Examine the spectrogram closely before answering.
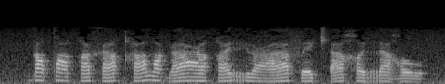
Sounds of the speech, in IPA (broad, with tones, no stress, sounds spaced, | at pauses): ɡ ə˨˩ tˤ a˨˩ q ə˩˧ x a˩˧ qʰ ɛ˩˧ ðˤ ə˨˩ ɡ a˩˧ ʕ ə˨˩ q ɛ˩˧ r ʏ˨˩ ʕ a˩˧ f ɛ˩˧ t͡ʃʼ a˩˧ χ ə˨˩ r a˨˩ ʁ o˨˩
